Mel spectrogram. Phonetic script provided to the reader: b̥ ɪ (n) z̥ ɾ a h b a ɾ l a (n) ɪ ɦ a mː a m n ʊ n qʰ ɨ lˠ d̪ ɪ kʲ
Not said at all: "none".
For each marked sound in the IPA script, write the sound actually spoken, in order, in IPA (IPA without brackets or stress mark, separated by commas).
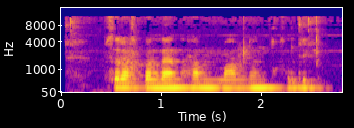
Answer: none, n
